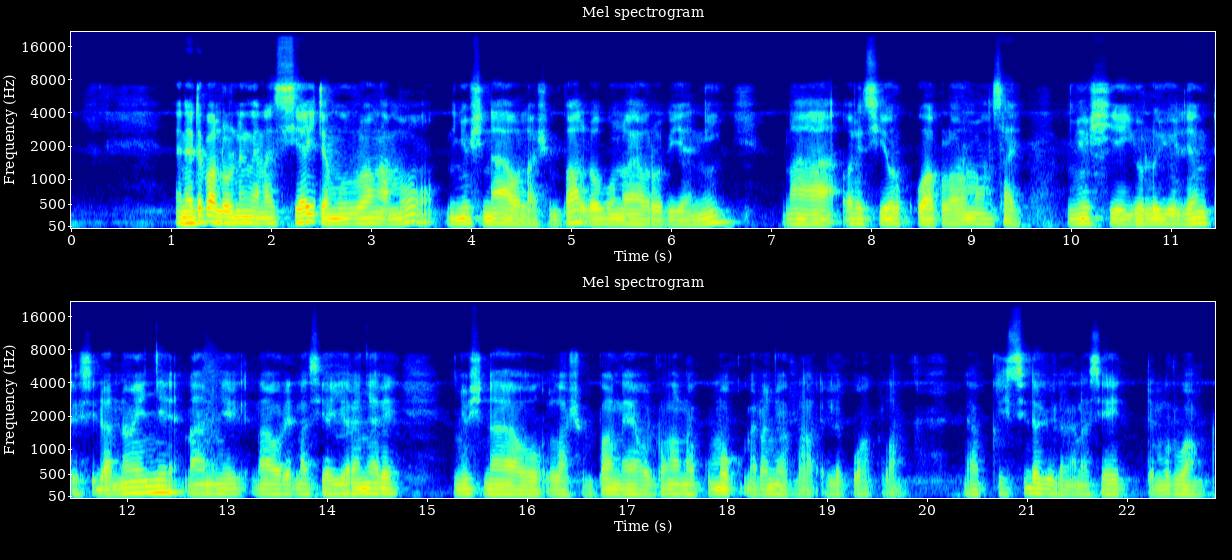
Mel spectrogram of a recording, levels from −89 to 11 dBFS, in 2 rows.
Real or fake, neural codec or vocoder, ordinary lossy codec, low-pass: fake; codec, 44.1 kHz, 7.8 kbps, DAC; none; 19.8 kHz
